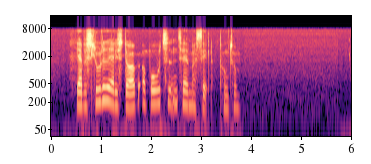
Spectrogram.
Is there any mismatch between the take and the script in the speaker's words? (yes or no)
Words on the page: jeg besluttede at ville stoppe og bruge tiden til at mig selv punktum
no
